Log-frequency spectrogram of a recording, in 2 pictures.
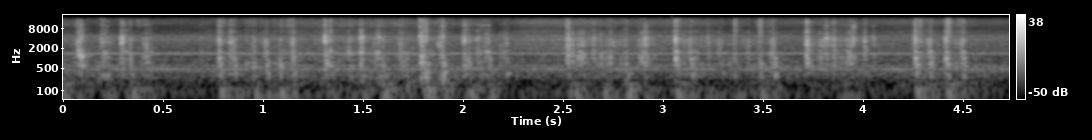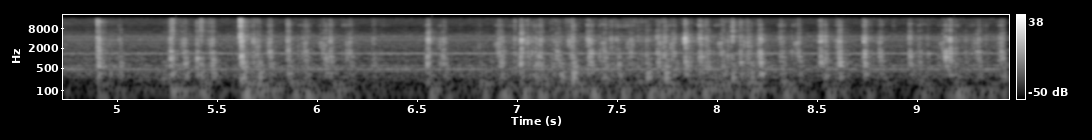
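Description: Both hands type with fingertips on a full-size, hollow Corsair K35 backlit mechanical keyboard with plastic keycaps on a plastic body. The result is a steady stream of quick, bright, clacky plastic taps with short, dry decays and almost no low end, some keystrokes landing harder than others over a faint constant tone.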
